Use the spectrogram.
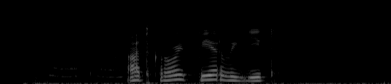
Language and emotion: Russian, neutral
